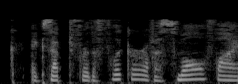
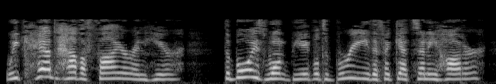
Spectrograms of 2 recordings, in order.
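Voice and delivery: loud, agitated objection; frantic protest; 3 semitones higher, 10 dB louder than usual. A narrator's reading. Woman fearing boys can't breathe, loud and agitated. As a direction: protest loudly, rushing toward the end.

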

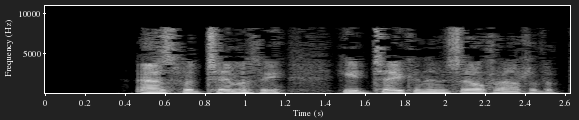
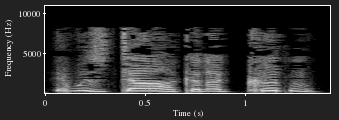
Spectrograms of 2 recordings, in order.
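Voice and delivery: high, tearful cry, much higher; 5 dB louder than usual. Acted. Teenage girl answers her furious father, crying. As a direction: sob the words out. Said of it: "Missa cried".

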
